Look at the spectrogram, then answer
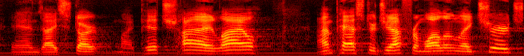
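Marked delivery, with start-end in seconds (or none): none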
